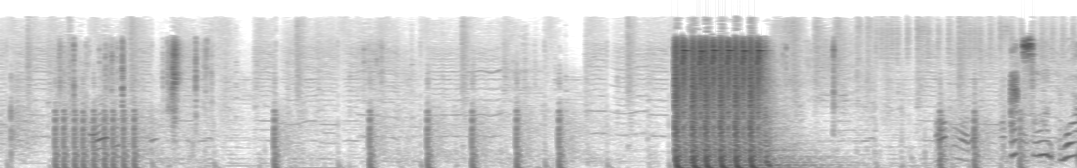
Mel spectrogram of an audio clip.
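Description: Single-tap fire from an M rifle in the video game PUBG: a series of sharp, evenly spaced individual shots, loud and near, then a dense rattling burst, with someone talking throughout.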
